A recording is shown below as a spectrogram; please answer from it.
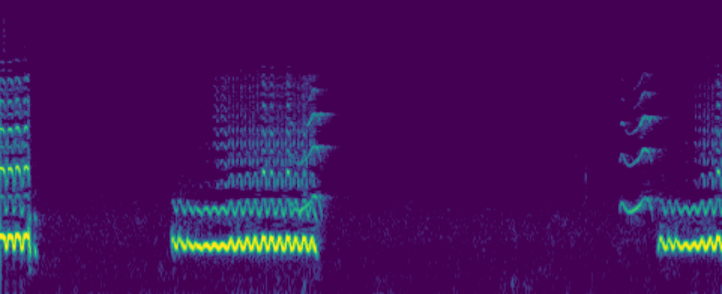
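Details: Male tawny owl by its nest box in late December, female calling nearby: wavering tremolo notes about one and a half seconds long, with long quiet spaces and a short rising note just before the last one.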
